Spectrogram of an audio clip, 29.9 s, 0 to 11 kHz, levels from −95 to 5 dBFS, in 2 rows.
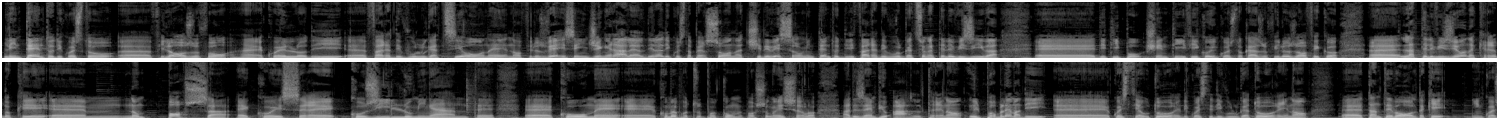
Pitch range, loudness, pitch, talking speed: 115-150 Hz, -30 LUFS, 125 Hz, 160 wpm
